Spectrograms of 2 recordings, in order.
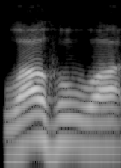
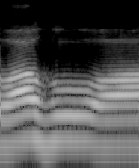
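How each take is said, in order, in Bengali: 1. স্বরধ্বনিগুলো ছোট, দ্রুত পড়া হয়। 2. একটি স্বরধ্বনি টেনে দীর্ঘ করা হয়। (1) "এখানে টান নেই" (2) "কেউ যদি বলে ওয়া হুয়া বলে টান দেয়"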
